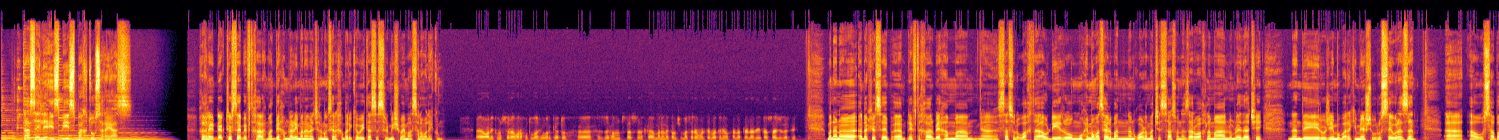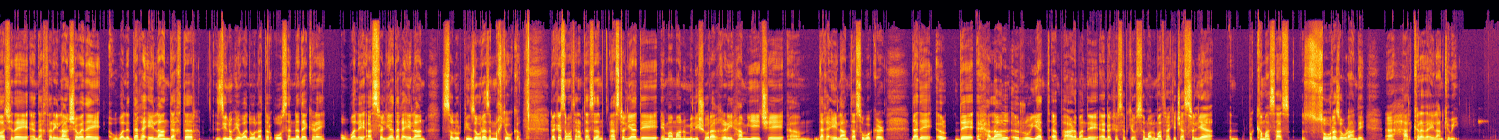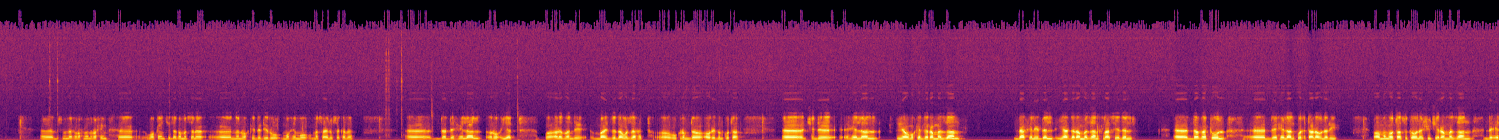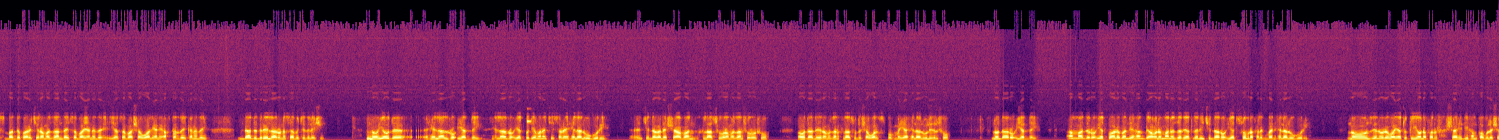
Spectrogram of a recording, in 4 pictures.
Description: د روژې پيل او پای او بيا د اخترونو د ورځې اعلان د مسلمانانو ترمينځ تل تاوده بحثونه راپاروي، ولې دا مساله مو ډيره کې اسټراليا کې د يو ديني عالم سره مرکه کې د علم په رڼا کې روښانه کړې.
